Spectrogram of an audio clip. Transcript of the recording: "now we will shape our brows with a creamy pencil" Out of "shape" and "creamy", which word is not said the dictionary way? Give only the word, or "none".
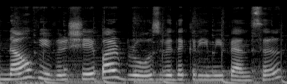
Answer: none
